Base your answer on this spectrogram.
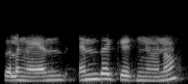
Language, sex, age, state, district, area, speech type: Tamil, male, 18-30, Tamil Nadu, Mayiladuthurai, urban, conversation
